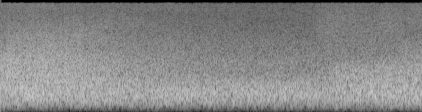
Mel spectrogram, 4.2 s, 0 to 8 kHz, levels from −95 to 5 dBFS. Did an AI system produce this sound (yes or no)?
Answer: no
